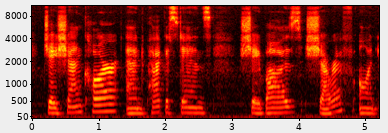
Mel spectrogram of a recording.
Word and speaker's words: Jaishankar: Well, Secretary of State Marco Rubio has urged de-escalation, speaking with India's, how the heck do you pronounce this? It's Jaishankar and Pakistan's Shehbaz Sharif on April 30th, and the U.S.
